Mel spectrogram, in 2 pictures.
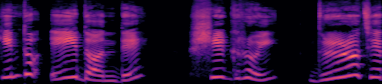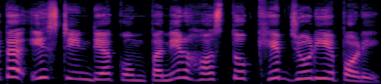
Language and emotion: Bengali, neutral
